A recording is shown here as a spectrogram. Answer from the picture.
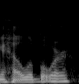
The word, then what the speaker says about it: hellebore: Living hellebore.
